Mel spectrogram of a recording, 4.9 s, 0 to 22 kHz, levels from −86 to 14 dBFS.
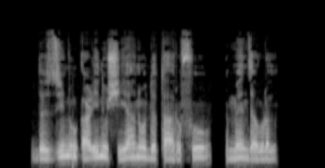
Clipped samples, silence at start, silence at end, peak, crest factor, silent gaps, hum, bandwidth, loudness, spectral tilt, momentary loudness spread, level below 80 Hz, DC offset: under 0.1%; 0.5 s; 0.75 s; 0 dBFS; 18 dB; 3.19-3.37 s; none; 11.5 kHz; -16 LUFS; -4 dB/octave; 8 LU; -54 dBFS; under 0.1%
